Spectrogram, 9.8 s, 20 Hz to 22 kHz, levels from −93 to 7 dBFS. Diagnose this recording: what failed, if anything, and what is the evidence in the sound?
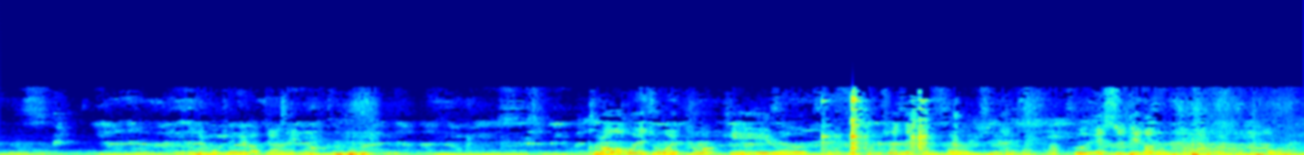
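The codec stage is where this went wrong, and AAC compression is the likely culprit. From start to finish nothing survives above 9.7 kHz, and the damage is plainly audible: a dull, smeared top with a warbly, fizzy texture. That fits AAC-LC squeezed to around 32 kbps.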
